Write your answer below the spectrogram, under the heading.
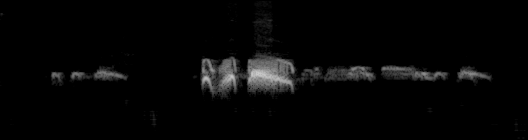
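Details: Spotted dove coo used to urge other doves into cooing: soft short notes, then a loud two-part gruff coo in the middle, followed by several quieter drawn-out coos.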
